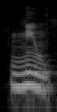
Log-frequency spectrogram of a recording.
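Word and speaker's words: nu: मैंने बोला इसको रिप्रेजेंट किया जाता है न्यू से, प्रोनाउंस किया जाता है इसको प्रोनाउंस्ड एज न्यू।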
